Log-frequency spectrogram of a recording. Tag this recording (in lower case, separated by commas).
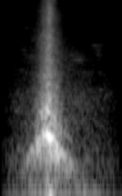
swish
